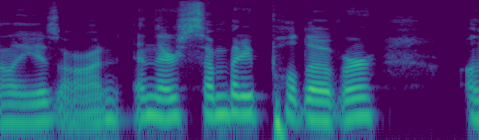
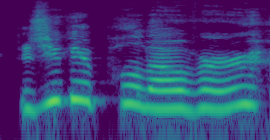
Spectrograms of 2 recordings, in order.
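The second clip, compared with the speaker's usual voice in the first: excited guess; 6 semitones higher, 6 dB louder than usual. Retold or imitated. Bartender guesses her news.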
